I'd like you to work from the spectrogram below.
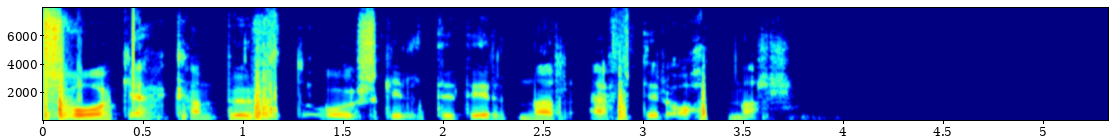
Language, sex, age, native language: Icelandic, male, 30-39, Icelandic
